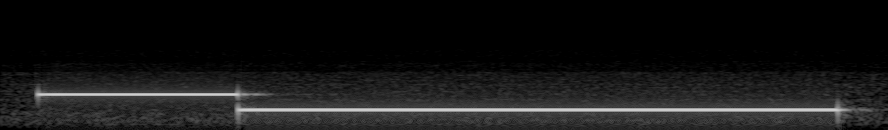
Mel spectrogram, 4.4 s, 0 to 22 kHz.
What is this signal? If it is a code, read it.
Two-tone page, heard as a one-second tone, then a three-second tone, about 1120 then 510 Hz, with room echo.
